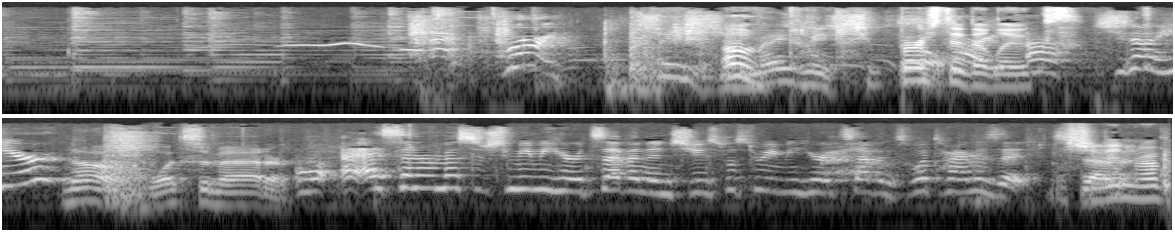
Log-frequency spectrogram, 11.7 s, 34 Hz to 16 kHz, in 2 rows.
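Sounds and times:
busy music: 0.0s - 5.4s
rising and falling whistle: 1.4s - 2.4s
speech: 2.8s - 11.7s.

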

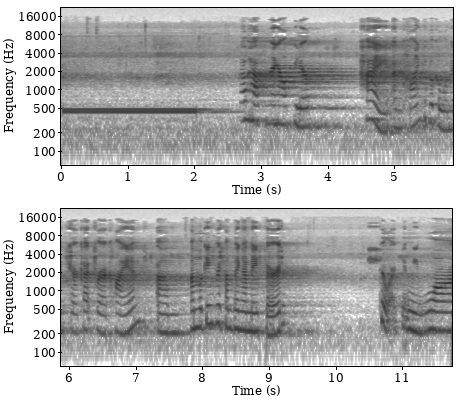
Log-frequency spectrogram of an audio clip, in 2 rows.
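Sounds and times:
steady low telephone tone: 0.0s - 2.5s
speech: 3.2s - 9.4s, 10.7s - 11.7s.

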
